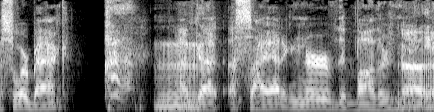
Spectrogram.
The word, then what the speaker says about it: sciatic: I've got a sciatic nerve that bothers me. You got your static nerve.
